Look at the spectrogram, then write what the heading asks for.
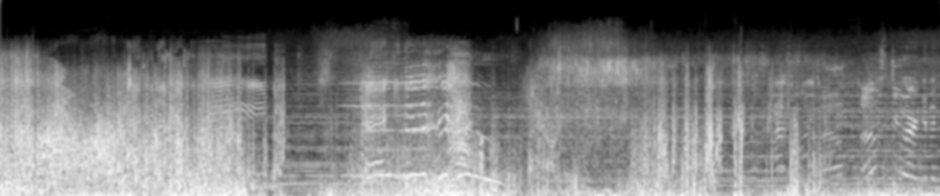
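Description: Strong Arctic north wind buffeting the microphone on an open-water fly fishing trip, a loud, gusting roar that surges and dips, with bursts of rattling and brief voices in between.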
